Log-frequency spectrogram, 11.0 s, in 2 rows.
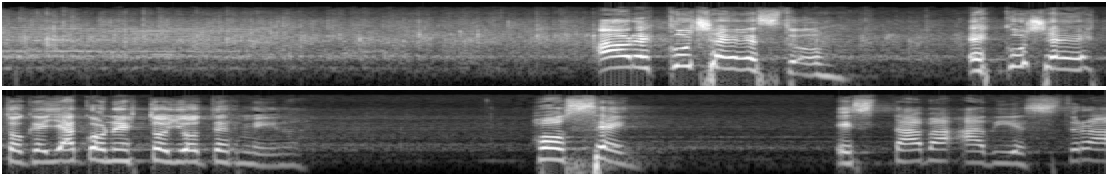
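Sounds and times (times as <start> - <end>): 
audience applauding: 0.0 - 5.6
speech: 3.2 - 7.1, 8.2 - 8.8, 9.7 - 11.0.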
